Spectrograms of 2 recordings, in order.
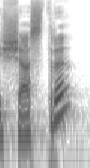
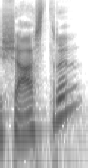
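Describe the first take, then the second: First: "Shastra" with a short a, like shus-tra; short first vowel. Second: "Shastra" with a long open aa, like shaas-tra; long first vowel. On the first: Teacher giving the word for weapon, "Shastra" with short a. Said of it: "it means a weapon". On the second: Teacher giving the word for scripture, "Shastra" with long aa. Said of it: "it's a scripture". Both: Shown as a demonstration.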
